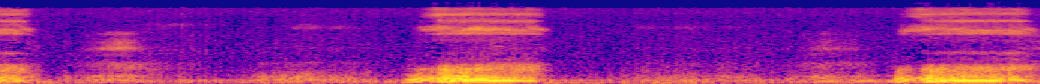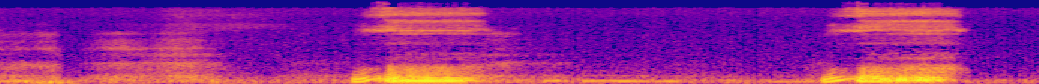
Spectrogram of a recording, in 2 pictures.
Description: Scooby snoring upside down after a long day of being a puppy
